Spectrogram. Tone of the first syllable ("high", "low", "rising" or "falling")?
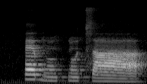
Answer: high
